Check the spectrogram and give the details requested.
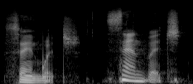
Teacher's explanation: if we are speaking quickly, we almost don't even say the D sound in the middle of this word. We simply say sandwich.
